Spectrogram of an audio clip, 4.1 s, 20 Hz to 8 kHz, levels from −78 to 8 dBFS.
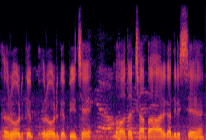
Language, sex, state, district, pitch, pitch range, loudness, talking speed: Hindi, male, Arunachal Pradesh, Lower Dibang Valley, 130 Hz, 125-135 Hz, -15 LUFS, 130 wpm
